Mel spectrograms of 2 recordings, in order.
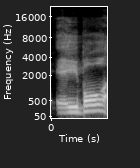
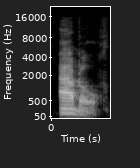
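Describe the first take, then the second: First: The name has an English pronunciation. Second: The name has a Dutch pronunciation. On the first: This is how English speakers would say it. "I guess we would pronounce it" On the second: This is how the characters in the film say it. "they pronounced it Abel the entire time"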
